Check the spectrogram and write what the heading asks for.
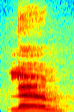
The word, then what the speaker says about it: lamb: حرف الـ B لو جه في نهاية الكلمة وقبليه حرف الـ M، حرف الـ B لا ينطق. ناخد الأمثلة. comb، lamb، tom، climb.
